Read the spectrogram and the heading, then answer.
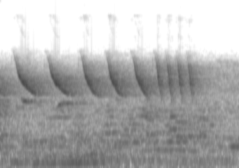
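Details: Canary song from Samarinda: five bright descending whistles about one every third of a second, then a faster burst of shorter slurred notes, with low background hum.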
